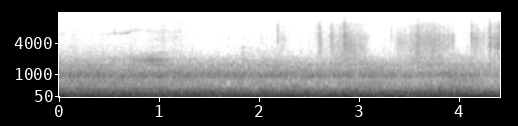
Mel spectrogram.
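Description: Steady low cabin rumble of a Hyundai Tucson Plug-in Hybrid rolling slowly through a tight turn, mostly road and tyre noise heard from inside the car.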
